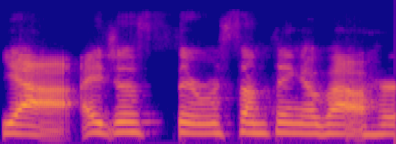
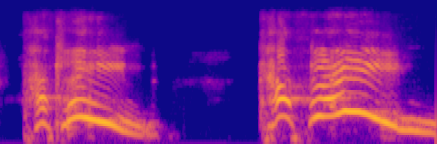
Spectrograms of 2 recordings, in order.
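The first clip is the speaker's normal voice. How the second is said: put-on loud, thick Irish accent with swinging tune; 13 semitones higher, 11 dB louder than usual. Speaker retells a woman saying her baby's name: heavy Irish accent. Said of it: "in her heavy Irish accent Kathleen".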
